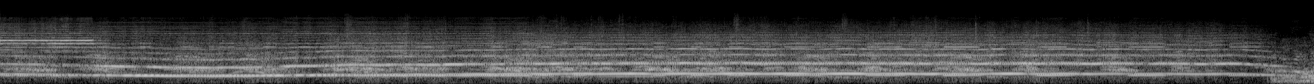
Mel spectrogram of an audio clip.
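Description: A siren sounding one long, steady tone, its pitch dipping slightly about two seconds in and then holding level.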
